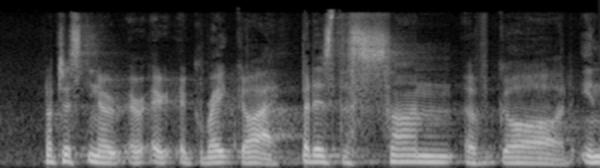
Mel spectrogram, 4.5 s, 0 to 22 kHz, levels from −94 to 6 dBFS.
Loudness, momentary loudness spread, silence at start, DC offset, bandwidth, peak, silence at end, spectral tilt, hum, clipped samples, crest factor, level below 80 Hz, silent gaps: -22 LUFS; 5 LU; 0.35 s; under 0.1%; 17 kHz; -4 dBFS; 0 s; -5 dB/octave; none; under 0.1%; 18 dB; -66 dBFS; none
